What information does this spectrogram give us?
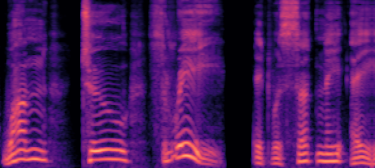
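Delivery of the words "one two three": high, loud count building; counting up to a yell. Acted. Boy counting the children in to a yell. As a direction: count them in to scream.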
